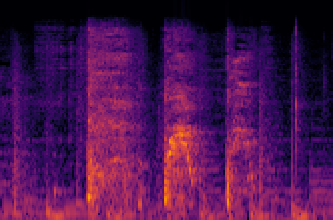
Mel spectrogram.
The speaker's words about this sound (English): Hopefully, I gave my voice a little bit of a rest and I don't keep coughing on you. Again, I apologize. I am battling one of these colds that's going around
